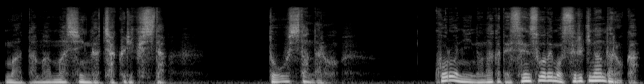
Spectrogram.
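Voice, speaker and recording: A man acting in a Japanese audio drama as an earnest, anxious young hero, with a husky, breathy voice. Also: lowish voice, very animated, fast, darkish tone, dry recording, clean studio sound, exaggerated voice. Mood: puzzled.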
